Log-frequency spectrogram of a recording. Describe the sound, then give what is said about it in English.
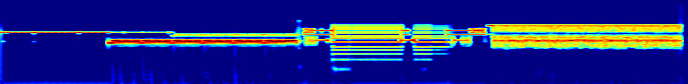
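Electronic telephone tones during an outgoing call: a steady pulsing beep, then lower held tones, then bursts of buzzy multi-tone signals ending in a sustained ring, with no voices. “Let's see if you can dial him up. All right, let me give him a ring.”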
